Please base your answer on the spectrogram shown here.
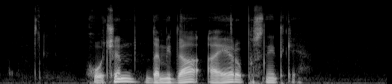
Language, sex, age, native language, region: Slovenian, male, 30-49, Slovenian, Central Slovenia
